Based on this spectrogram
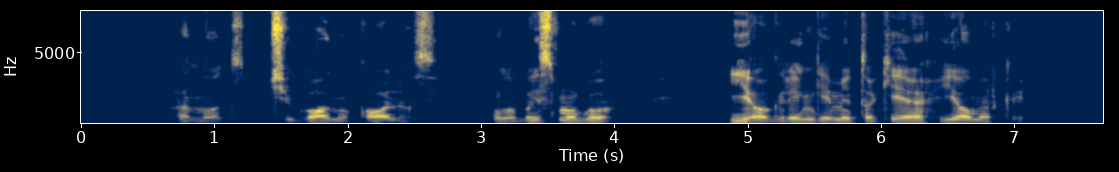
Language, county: Lithuanian, Šiauliai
